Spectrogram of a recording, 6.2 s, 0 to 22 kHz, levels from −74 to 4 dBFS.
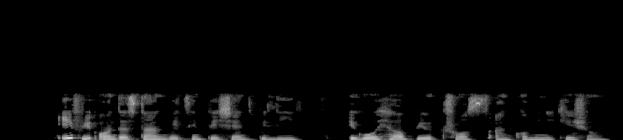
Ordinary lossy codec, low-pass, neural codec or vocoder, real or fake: none; 7.2 kHz; none; real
